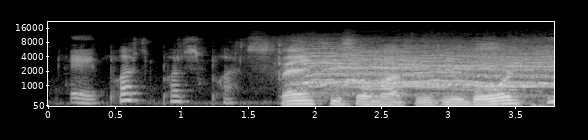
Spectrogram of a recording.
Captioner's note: cheering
